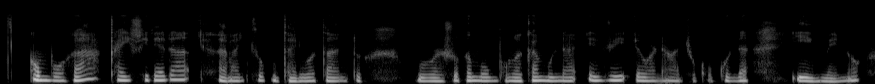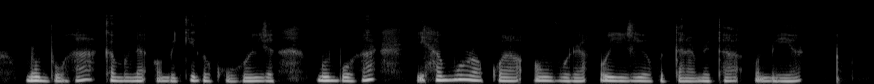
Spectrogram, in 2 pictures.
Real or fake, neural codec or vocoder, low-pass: fake; codec, 24 kHz, 0.9 kbps, WavTokenizer, small release; 10.8 kHz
